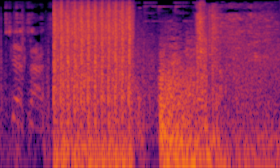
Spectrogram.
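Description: Two loud, close bursts of rapid submachine gun fire in a ranked shooter match, a long sustained burst followed by a shorter one with fading echo, with a faint voice.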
